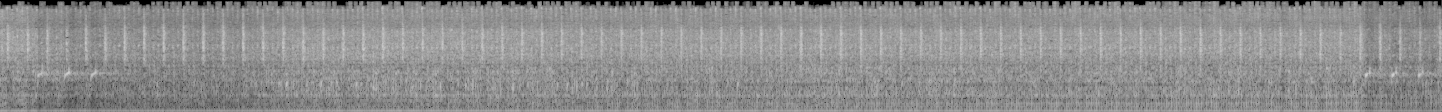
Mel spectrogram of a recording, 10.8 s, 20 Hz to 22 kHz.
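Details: D4CB diesel engine knocking after break-in: steady diesel idle with a sharp regular knock about three times a second over the clatter; internal engine knock, cause unconfirmed.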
